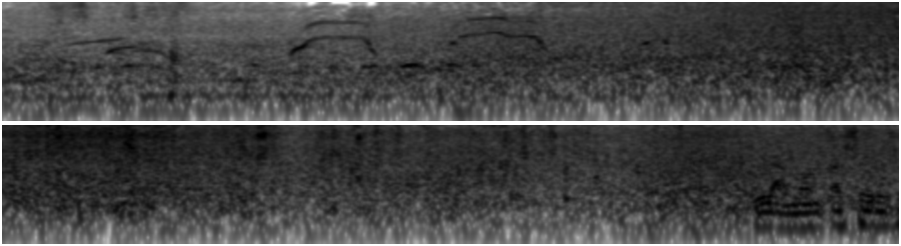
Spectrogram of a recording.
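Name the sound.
sea water splashing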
